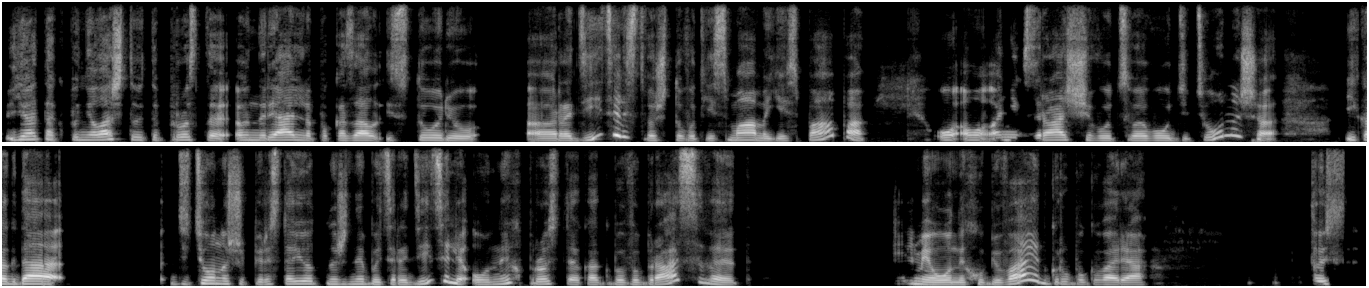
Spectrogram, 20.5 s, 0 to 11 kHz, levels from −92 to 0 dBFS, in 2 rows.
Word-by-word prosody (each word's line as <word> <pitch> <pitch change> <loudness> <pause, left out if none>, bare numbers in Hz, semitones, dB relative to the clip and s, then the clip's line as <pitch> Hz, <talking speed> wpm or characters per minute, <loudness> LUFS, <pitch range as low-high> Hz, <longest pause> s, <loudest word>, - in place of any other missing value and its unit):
Я 245 -5 0
так - - -6
поняла, 205 +2 +2
что 210 - 0
это 200 - -11
просто 210 -4 -3
он 190 0 -4
реально 200 -1 +3
показал 175 0 +1
историю, 180 -4 -4 0.3
а, 165 0 +1
родительства, 195 - +2
что 175 -1 -6
вот 165 - -9
есть 160 - -3
мама, 190 -3 +3
есть 155 0 -8
папа, - - 0 0.5
о - - +1
о 190 - -1
они 205 0 -3
взращивают 190 -3 -1
своего 175 +1 -2
детёныша, 425 - -2 0.5
и, - - -4
когда, 205 - +9
э, - - +7 0.8
детёнышу 215 +2 -2
перестаёт 200 +3 -3
нужны 190 +1 -5
быть 175 -1 -4
родители, 215 - 0
он 175 +2 -4
их 275 +4 -4
просто 190 -3 -3
как 170 0 -3
бы 165 - -3
выбрасывает. 190 - +1 1.1
Или 215 -5 -1
он 165 0 +2
их 160 - -7
убивает, 260 - +3
грубо 185 -4 -10
говоря. 165 -2 +1 1.2
То 215 - -1
есть, 210 +2 -5
190 Hz, 135 wpm, -25 LUFS, 170-210 Hz, 1.2 s, когда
